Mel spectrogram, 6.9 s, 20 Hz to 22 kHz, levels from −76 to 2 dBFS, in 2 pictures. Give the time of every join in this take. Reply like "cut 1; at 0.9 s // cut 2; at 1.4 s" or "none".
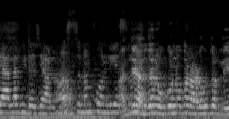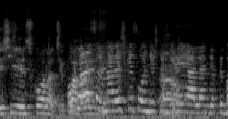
none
